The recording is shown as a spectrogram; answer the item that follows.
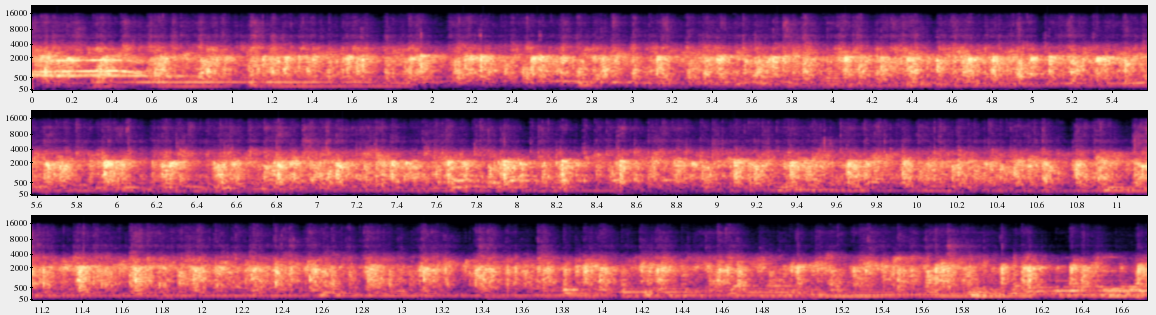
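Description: An audience applauding steadily, a dense continuous clapping, with soft music playing underneath.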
